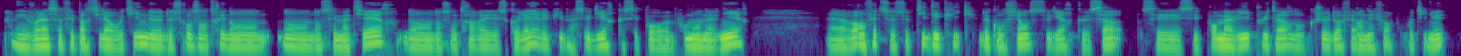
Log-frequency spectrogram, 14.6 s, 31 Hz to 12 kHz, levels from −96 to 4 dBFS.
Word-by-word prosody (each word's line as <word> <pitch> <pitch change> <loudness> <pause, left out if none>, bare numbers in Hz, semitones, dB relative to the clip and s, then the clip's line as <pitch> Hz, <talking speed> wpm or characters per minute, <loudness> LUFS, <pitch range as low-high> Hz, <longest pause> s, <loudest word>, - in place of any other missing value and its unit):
et 100 -2 +1
voilà, 100 +2 +4
ça 100 +1 -3
fait - - -4
partie 105 0 -1
de 100 - +4
la - - +4
routine 115 +7 +2
de 100 -3 +3
de 90 0 -1
se - - -9
concentrer 105 0 -1
dans 95 -1 +2 0.2
dans 95 -3 +1
dans 90 0 -1
ces 105 -3 -3
matières, 120 +9 +2
dans 90 -1 0
dans 90 - -2
son 95 +2 -4
travail, 95 0 -2
heu, - - -5
scolaire, 105 +7 0
et 100 - -1
puis, - - -5
bah, - - -7
se - - -5
dire 100 +3 +1
que - - -13
c'est - - -9
pour, 90 -1 0
heu, - - -4
pour 100 - -1
mon 95 -2 +5
avenir. 105 +9 +4 0.8
Heu, - - -2
avoir, 95 +5 +3
en 110 - +6
fait, 110 0 -3
ce 95 - -4
ce 90 -1 -6
petit 115 - -3
déclic 105 -1 -1
de 95 - +1
conscience, 105 +4 0
se - - -5
dire 100 -1 -2
que - - -6
ça, 105 +1 +1 0.2
c'est 90 -2 -3
c'est 90 +2 -6
pour 100 - 0
ma 100 -1 +6
vie 105 +3 +3
plus 105 -3 -3
tard, 100 +1 +2
donc 90 -3 -4
je - - -1
dois 95 +1 +1
faire 95 0 -3
un 90 - +2
effort 90 -2 -3
pour - - -30
continuer. - - -2
95 Hz, 265 wpm, -24 LUFS, 90-105 Hz, 0.8 s, en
